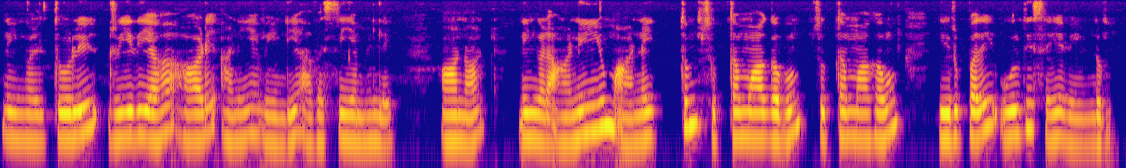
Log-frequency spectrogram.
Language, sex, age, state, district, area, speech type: Tamil, female, 18-30, Tamil Nadu, Namakkal, rural, read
